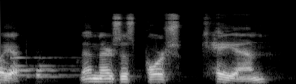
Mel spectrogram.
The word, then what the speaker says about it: Cayenne: Then there's this Porsche Cayenne. I know it's supposed to be pronunciated Cayenne, but I'm saying can.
